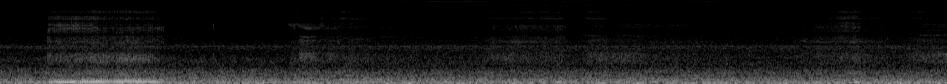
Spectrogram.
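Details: Dog asleep, snoring: one deep, rough snore near the start, then softer breathing and faint hissy bursts every few seconds.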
